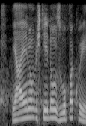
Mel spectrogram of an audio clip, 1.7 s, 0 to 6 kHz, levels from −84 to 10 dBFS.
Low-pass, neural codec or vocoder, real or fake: 5.4 kHz; codec, 24 kHz, 1 kbps, SNAC; fake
